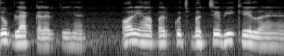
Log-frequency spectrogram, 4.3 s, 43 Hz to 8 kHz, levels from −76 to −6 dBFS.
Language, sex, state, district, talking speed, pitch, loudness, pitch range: Hindi, male, Uttar Pradesh, Lucknow, 195 wpm, 150 Hz, -19 LUFS, 125-165 Hz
